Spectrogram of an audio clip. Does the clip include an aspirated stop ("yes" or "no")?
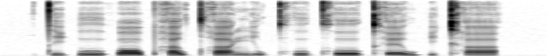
yes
